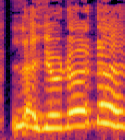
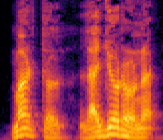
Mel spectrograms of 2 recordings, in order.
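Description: First: High wailed llorona; sobbing. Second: Said in the usual way. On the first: A narrator's reading. Myrtle crying her nickname, wailing. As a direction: wail la llorona through tears. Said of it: "entre sollozos".

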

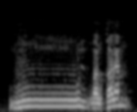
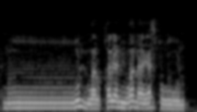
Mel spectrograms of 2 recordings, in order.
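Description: First: Said in the usual way. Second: نون with the n said clearly before والقلم; clear nun. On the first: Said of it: "قرأ قالون بإظهار النون من الواو كحفص". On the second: Shown as a demonstration. Teacher demonstrates Qalun's clear nun slowly. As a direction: sound the n of نون fully, no merging. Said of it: "هكذا".

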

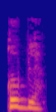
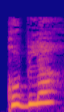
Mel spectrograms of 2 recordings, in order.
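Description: First: Said in the usual way. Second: High, rising note of amazement; surprised worker's echoing question; astonished question. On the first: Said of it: "فأجاب". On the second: A narrator's reading. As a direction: ask it in amazed disbelief, pitch jumping up. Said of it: "وتساءل عامل متعجبا".

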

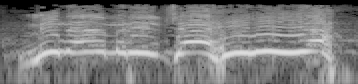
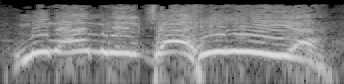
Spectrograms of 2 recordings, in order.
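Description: The two takes are said the same way.

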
